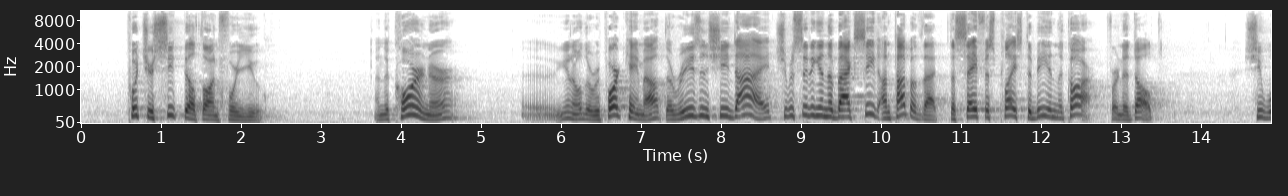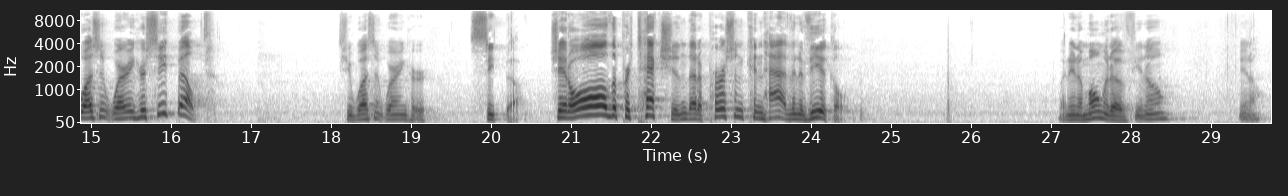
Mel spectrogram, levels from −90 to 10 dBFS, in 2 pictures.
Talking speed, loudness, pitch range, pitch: 145 wpm, -22 LUFS, 135-220 Hz, 180 Hz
